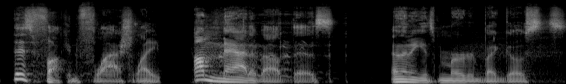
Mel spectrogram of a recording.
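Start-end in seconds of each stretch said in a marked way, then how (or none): 0.2-3.4 animated delivery with wildly swinging pitch. Retelling a film scene, imitating Dan the weatherman. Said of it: "And he's like".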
